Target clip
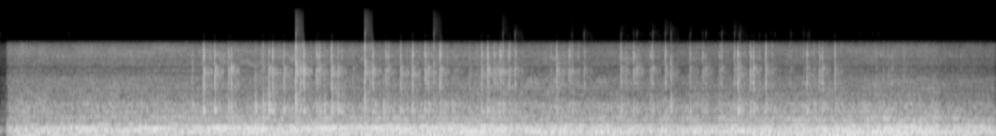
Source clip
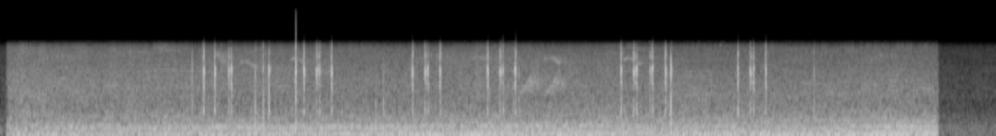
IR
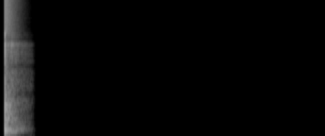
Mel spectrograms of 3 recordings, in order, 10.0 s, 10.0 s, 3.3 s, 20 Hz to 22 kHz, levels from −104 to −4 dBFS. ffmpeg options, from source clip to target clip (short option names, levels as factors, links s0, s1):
-filter_complex "[0:a]equalizer=f=70:t=o:w=0.28:g=15,asettb=1/sr,asplit=3[s0][s1][s2];[s0]atrim=end=5.044[s3];[s1]atrim=start=5.04:end=7.19,asetpts=PTS-STARTPTS,afade=t=in:d=0.004:c=qsin,afade=t=out:st=2.146:d=0.004:c=qsin,acompressor=threshold=0.0562:ratio=6[s4];[s2]atrim=start=7.186[s5];[s3][s4]acrossfade=d=0.004:c1=hsin:c2=qsin[s6];[s6][s5]acrossfade=d=0.004:c1=qsin:c2=hsin,aecho=1:1:691|1382|2073|2764:0.668|0.201|0.0602|0.018[s7];[1:a]atrim=start_sample=2205,atrim=end_sample=3528[s8];[s7][s8]afir=irnorm=-1:irlink=0,volume=0.794"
